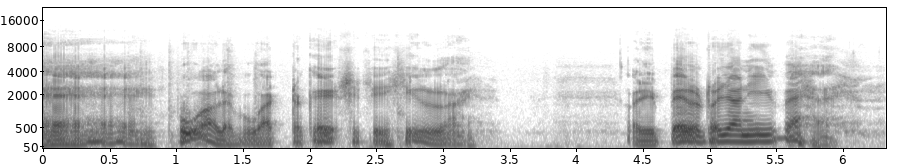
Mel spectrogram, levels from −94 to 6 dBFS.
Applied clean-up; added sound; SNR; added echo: none; none; none; none.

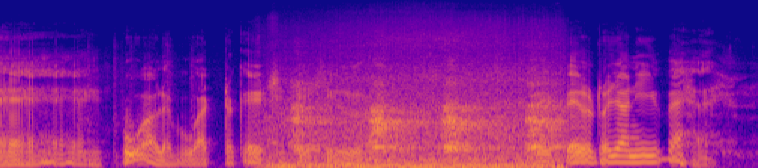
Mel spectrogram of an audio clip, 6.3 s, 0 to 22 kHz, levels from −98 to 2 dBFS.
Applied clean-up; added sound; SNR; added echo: none; Dog; -4 dB; none.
